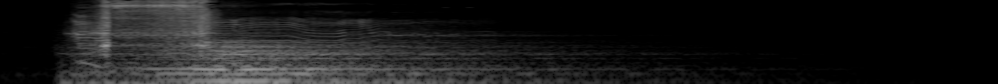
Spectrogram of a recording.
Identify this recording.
Metal and oxide texture.
texture of metal.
